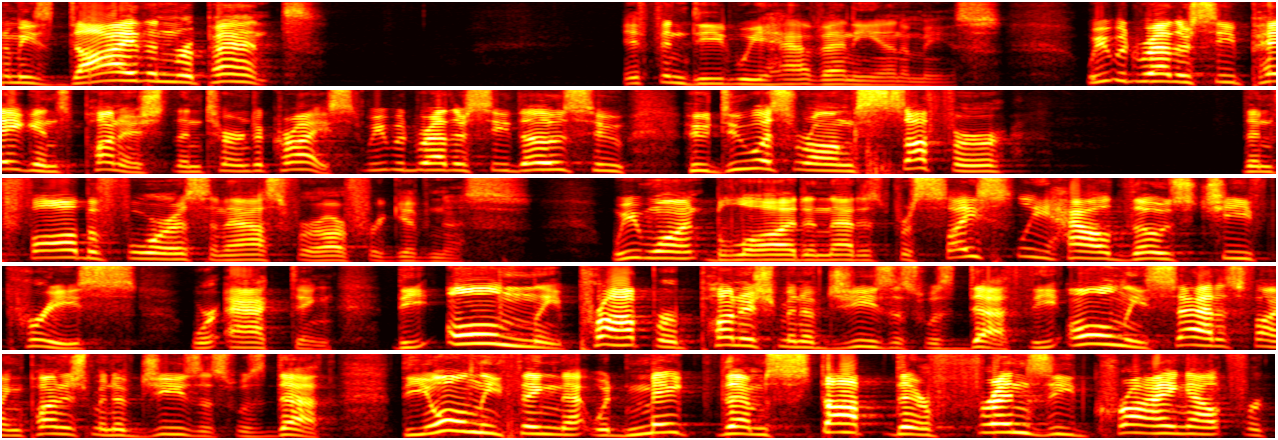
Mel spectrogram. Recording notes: Preached on July 9, 2023 at Trinity Presbyterian Church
